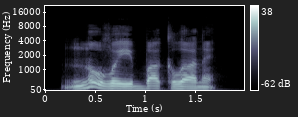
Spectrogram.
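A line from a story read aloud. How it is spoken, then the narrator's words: Rough bass voice. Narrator (Russian): проговорило дерево грубым басом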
